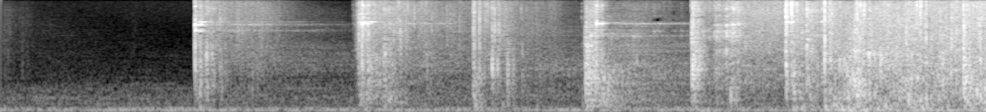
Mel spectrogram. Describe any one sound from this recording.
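A pick-axe strikes rock.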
